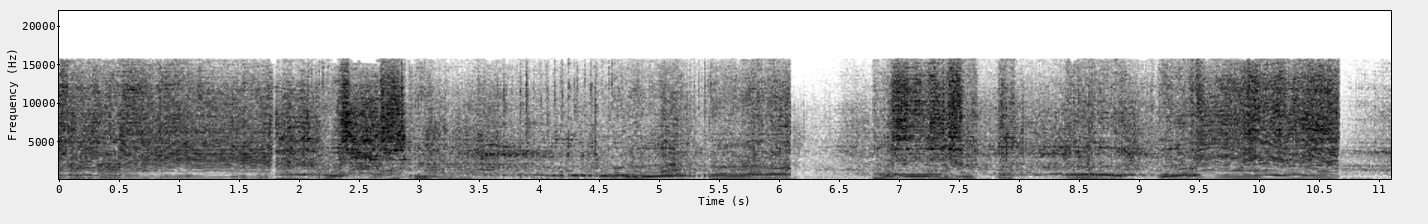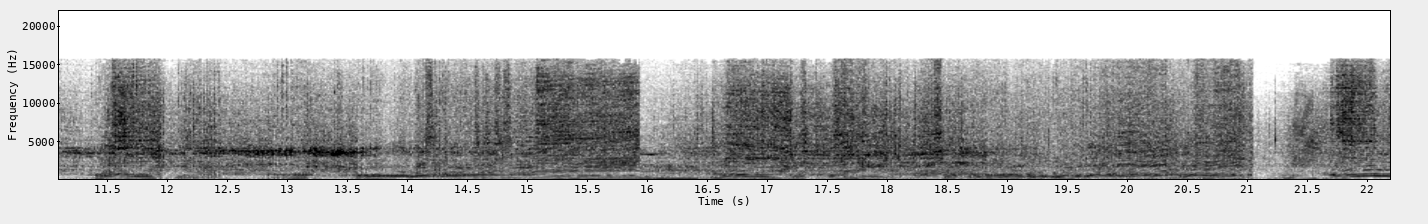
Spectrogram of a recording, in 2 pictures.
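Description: Several small two-stroke youth motocross bikes revving hard on the track, their engine pitch climbing and dropping over and over with throttle and gear changes, often more than one bike at once.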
